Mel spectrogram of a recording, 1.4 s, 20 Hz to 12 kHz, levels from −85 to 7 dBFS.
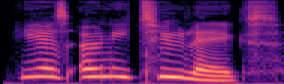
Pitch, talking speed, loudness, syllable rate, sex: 280 Hz, 210 wpm, -14 LUFS, 4.7 syllables/s, female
